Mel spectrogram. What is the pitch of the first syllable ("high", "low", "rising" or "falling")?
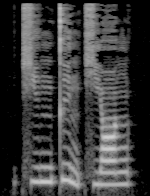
high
